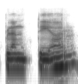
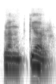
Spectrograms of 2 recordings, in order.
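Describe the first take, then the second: First: "plantear" drawn out very slowly, plan-te-ar; careful hiatus. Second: "plantear" as plan-tiar, e turned into a glide; popular Chilean. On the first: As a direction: stretch "plantear" syllable by syllable. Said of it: "Por ejemplo". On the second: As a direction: say "plantear" like Chilean everyday speech. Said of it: "castellano chileno popular". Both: Shown as a demonstration.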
